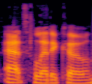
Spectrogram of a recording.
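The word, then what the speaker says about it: Atlético: Yeah, it's not Atletico, it's Atletico. There's no H in Atletico, Atletico Madrid.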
